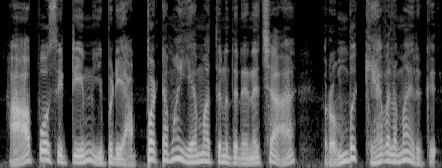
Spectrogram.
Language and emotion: Tamil, disgusted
